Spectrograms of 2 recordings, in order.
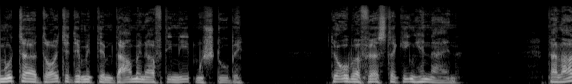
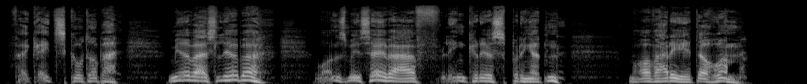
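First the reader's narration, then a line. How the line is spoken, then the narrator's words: Weak voice. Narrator (German): sagte er mit schwacher Stimme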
